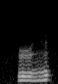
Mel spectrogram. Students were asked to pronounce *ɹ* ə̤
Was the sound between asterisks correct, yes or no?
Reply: yes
